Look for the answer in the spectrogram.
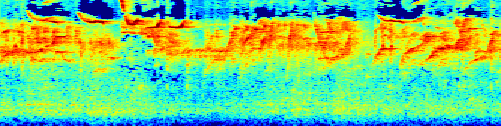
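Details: Two common nightingales singing together: bright, high chirps and upswept whistles in short bursts, sharp clicks between phrases, the twittering rising and falling in loudness in a quiet setting.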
